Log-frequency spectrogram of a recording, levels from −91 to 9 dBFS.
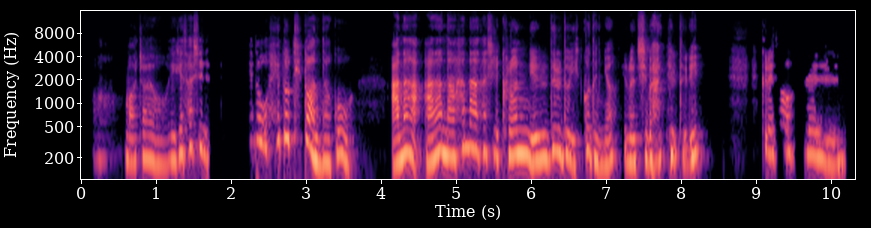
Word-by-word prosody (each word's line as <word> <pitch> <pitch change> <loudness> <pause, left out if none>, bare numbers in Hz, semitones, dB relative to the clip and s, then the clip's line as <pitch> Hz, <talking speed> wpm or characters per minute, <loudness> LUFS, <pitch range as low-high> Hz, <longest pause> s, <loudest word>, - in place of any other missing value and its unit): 아 195 0 -21 0.2
맞아요. 180 -3 -4
이게 190 +5 -1
사실 260 -3 -5 0.5
해도 325 -4 -3
해도 350 +3 +1
티도 340 -1 -2
안 185 -6 +6
나고 175 +1 -2 0.4
안 195 +5 +6
하 230 -3 +3
안 175 +4 +4
하나 220 -3 +5
하나 260 +3 +1
사실 225 -3 -5
그런 220 0 +4
일들도 200 +4 +3
있거든요 180 0 -3
이런 175 0 0
집안일들이. 200 +4 -1 0.7
그래서 220 -2 -5 0.4
네. 190 -6 -3
205 Hz, 265 characters per minute, -22 LUFS, 185-225 Hz, 0.7 s, 안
